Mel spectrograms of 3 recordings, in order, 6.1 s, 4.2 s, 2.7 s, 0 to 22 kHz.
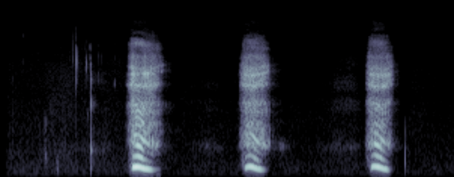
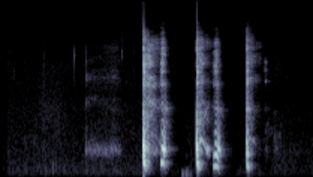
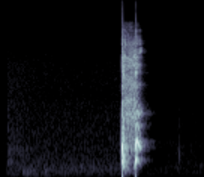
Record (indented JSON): {
  "exhalation_length": "6.1 s",
  "exhalation_amplitude": 26815,
  "exhalation_signal_mean_std_ratio": 0.3,
  "three_cough_length": "4.2 s",
  "three_cough_amplitude": 32768,
  "three_cough_signal_mean_std_ratio": 0.21,
  "cough_length": "2.7 s",
  "cough_amplitude": 32768,
  "cough_signal_mean_std_ratio": 0.2,
  "survey_phase": "beta (2021-08-13 to 2022-03-07)",
  "age": "18-44",
  "gender": "Female",
  "wearing_mask": "No",
  "symptom_cough_any": true,
  "symptom_runny_or_blocked_nose": true,
  "symptom_sore_throat": true,
  "symptom_fatigue": true,
  "symptom_onset": "4 days",
  "smoker_status": "Never smoked",
  "respiratory_condition_asthma": false,
  "respiratory_condition_other": false,
  "recruitment_source": "Test and Trace",
  "submission_delay": "2 days",
  "covid_test_result": "Positive",
  "covid_test_method": "RT-qPCR",
  "covid_ct_value": 16.7,
  "covid_ct_gene": "N gene",
  "covid_ct_mean": 16.8,
  "covid_viral_load": "3100000 copies/ml",
  "covid_viral_load_category": "High viral load (>1M copies/ml)"
}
